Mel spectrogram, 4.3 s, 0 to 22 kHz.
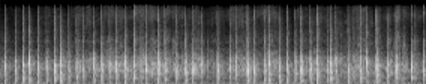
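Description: A medium cardboard box of brown cane sugar, apparently full, is held in both hands and tapped and scratched with long acrylic nails. About 35 fast, dry taps land in quick succession, each with a short hollow knock centered around 820 Hz, very little low end and almost no ring.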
